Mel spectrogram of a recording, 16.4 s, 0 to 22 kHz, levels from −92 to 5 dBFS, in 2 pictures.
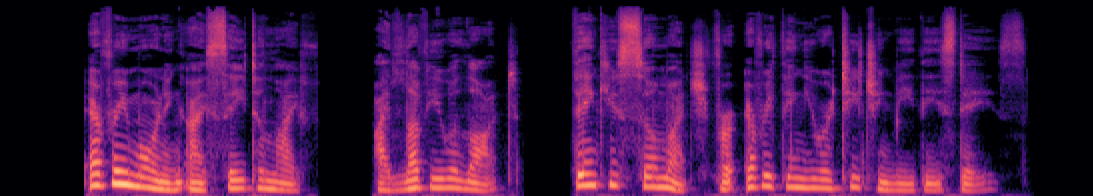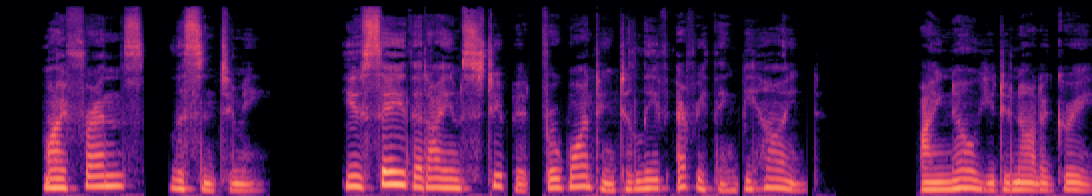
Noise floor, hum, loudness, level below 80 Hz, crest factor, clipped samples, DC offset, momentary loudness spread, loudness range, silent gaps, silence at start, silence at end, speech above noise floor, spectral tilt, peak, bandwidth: under -90 dBFS; none; -21 LUFS; -62 dBFS; 20 dB; under 0.1%; under 0.1%; 12 LU; 5 LU; 2.40-2.79 s, 3.93-4.28 s, 7.77-8.26 s, 9.29-9.45 s, 10.23-10.76 s, 12.17-12.26 s, 14.46-15.05 s; 0.65 s; 0 s; over 70 dB; -5.5 dB/octave; -2 dBFS; 19 kHz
